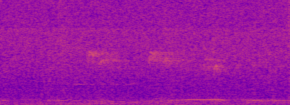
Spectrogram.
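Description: Faint bird calls: a few short, low, steady notes with some brief high chirps.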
